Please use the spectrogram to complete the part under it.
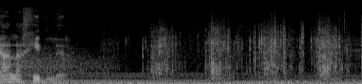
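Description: Boots march in step on pavement.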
